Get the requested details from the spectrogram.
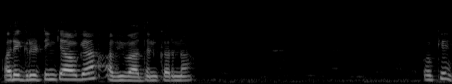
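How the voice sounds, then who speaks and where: A woman with an Indian accent teaching an English lesson, reading English sentences slowly and explaining them word by word, with many "uh" fillers. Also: medium pitch, steady tone, dark tone, muffled recording. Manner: frequent "uh" fillers when speaking English.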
